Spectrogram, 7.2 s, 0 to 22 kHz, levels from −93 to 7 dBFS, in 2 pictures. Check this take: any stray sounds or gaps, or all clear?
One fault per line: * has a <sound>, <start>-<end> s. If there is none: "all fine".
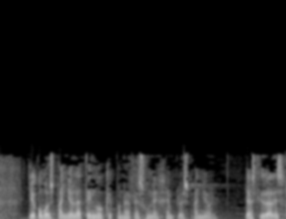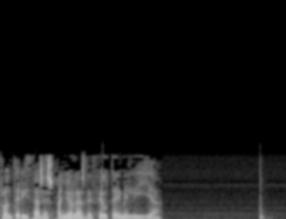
* has a thud, 6.8-7.0 s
